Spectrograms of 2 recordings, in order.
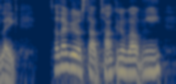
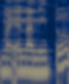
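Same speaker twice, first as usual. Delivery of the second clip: usual speaking voice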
